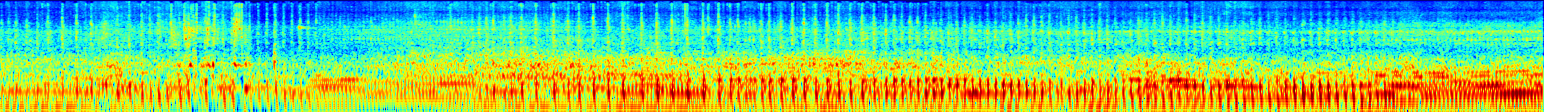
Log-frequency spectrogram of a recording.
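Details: Victa two-stroke lawn mower rebuilt from two parts mowers, test run after rebuild; brief catch at start, then crisp even buzz holding steady speed; runs cleanly and evenly.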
